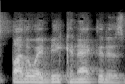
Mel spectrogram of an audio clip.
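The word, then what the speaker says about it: BeeKonected: you're hearing it uh it's spelled with a k and the b is like a b so so you know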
